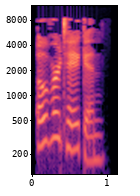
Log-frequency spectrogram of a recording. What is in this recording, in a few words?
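"overtaken", English, British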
